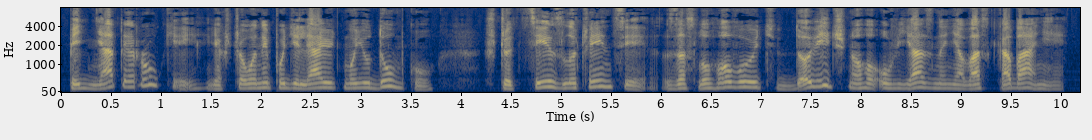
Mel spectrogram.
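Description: A man voicing a stern older male judge who speaks loudly and formally. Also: on the high side, a little slow, no echo, voice pushed up. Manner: loud, shouting, clipped formal speech.

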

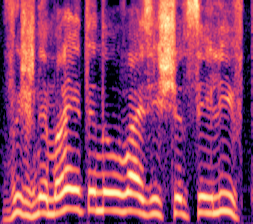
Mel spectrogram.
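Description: A man voicing an excitable elderly grandfather who cries out in drawn-out shouts in an audiobook reading. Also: sits high, dry recording, pitched above the performer's own voice, lightly acted. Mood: panicked. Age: older. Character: excitable old grandfather, frail but thrilled.

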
